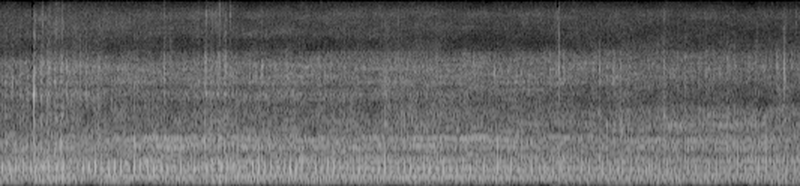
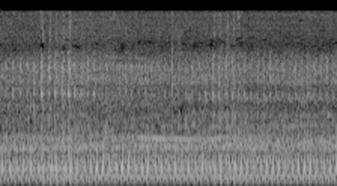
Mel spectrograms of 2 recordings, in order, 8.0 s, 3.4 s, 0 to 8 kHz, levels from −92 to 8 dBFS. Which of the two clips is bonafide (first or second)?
second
